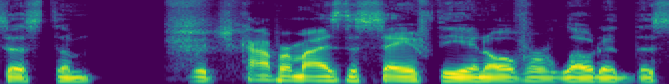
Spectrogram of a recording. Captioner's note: sucks in a breath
